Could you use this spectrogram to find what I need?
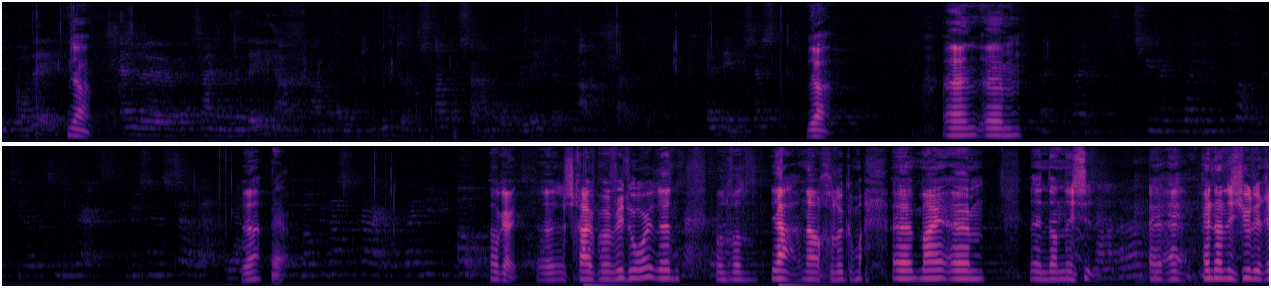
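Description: A middle-aged woman talks with animation into a close microphone.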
